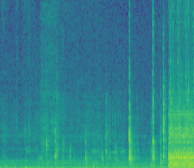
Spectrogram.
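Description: Light clicks and handling taps of quilt block pieces for a vintage pieced tulip block lead into a sewing machine that suddenly starts up loud and close at the end, running in a dense continuous whirr.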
